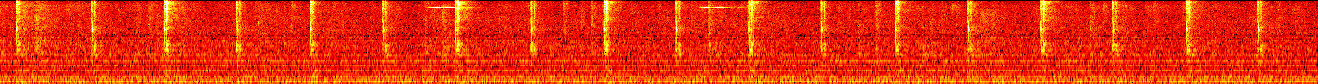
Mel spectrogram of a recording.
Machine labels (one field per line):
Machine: valve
